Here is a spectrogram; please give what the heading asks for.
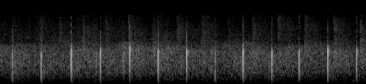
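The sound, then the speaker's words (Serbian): Applause greets a guest at an award ceremony, heard as fairly faint, evenly spaced claps, about a dozen sharp hits in a steady rhythm over a soft patter of clapping. “Maje Fabris Đurović, koju molim da pozdravite jednim aplauzom koja je ovde sa nama.”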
